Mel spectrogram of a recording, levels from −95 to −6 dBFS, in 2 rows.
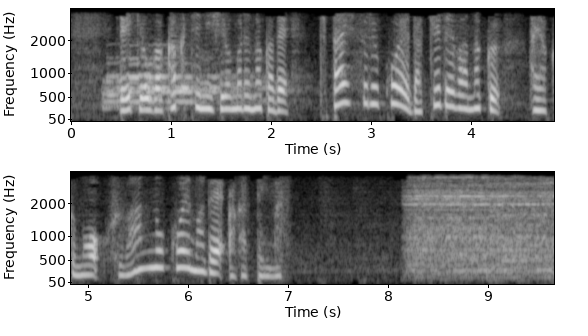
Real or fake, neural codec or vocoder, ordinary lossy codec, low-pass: fake; vocoder, 44.1 kHz, 128 mel bands, Pupu-Vocoder; MP3, 24 kbps; 3.6 kHz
